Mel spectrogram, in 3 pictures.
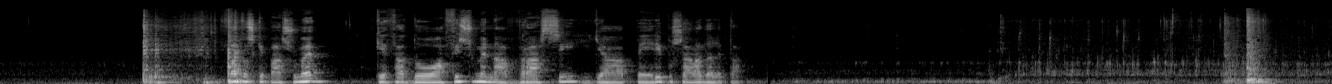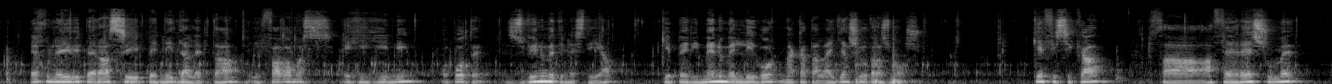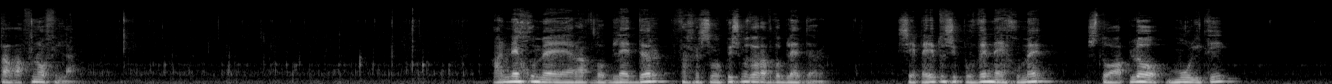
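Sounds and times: thick mixture bubbling in a pot: 0.0s - 39.9s.

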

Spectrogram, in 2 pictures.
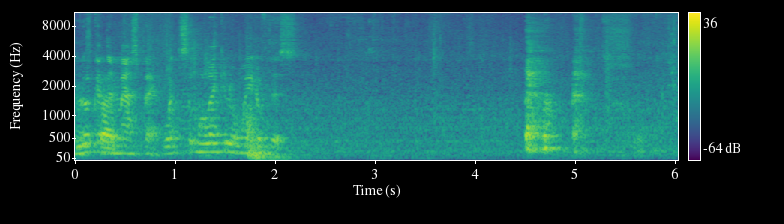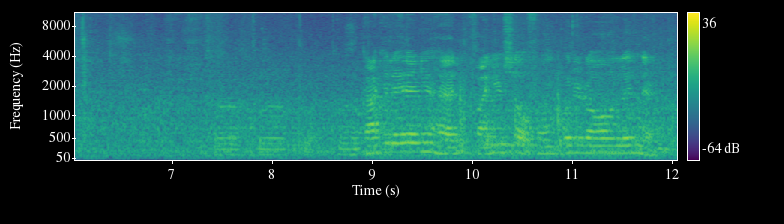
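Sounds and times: person coughing: 4.5s - 5.2s.

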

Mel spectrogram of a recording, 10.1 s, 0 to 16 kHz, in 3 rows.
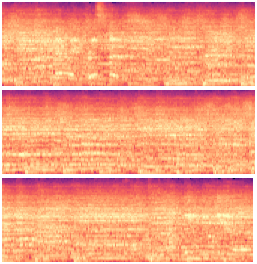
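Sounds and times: choir singing a carol: 0.0s - 10.0s.

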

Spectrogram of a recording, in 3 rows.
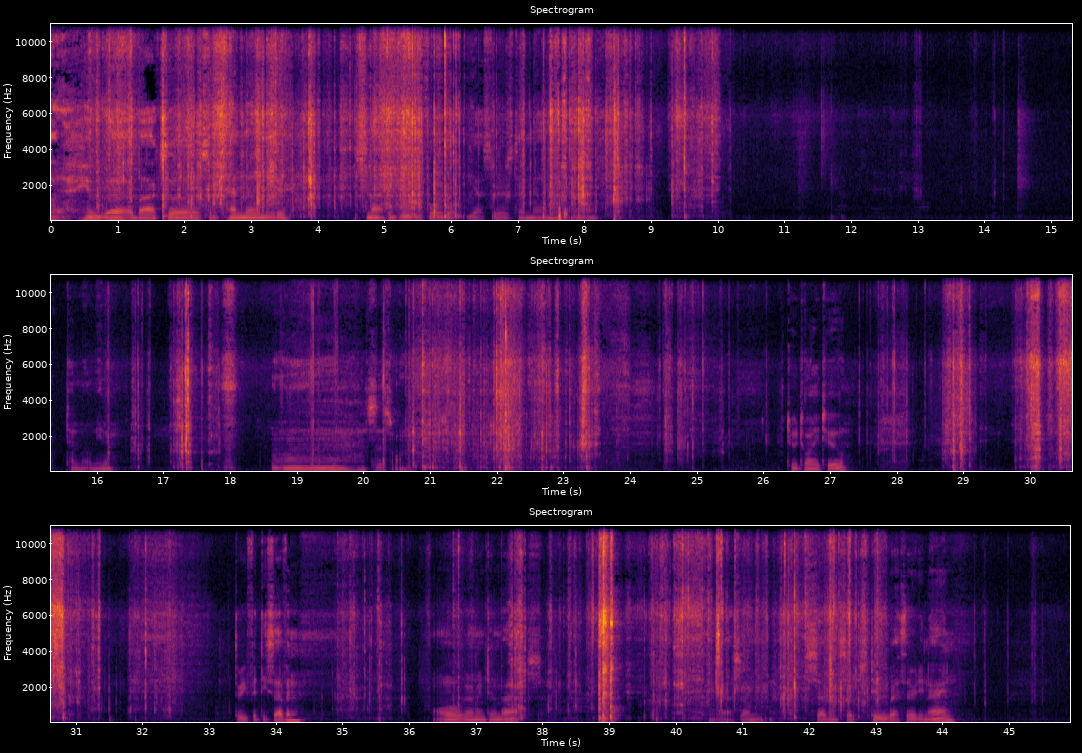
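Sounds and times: cardboard boxes rustling and scraping: 0.4s - 10.1s, 20.6s - 23.6s, 28.6s - 29.2s, 29.8s - 32.7s, 37.5s - 43.2s.

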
